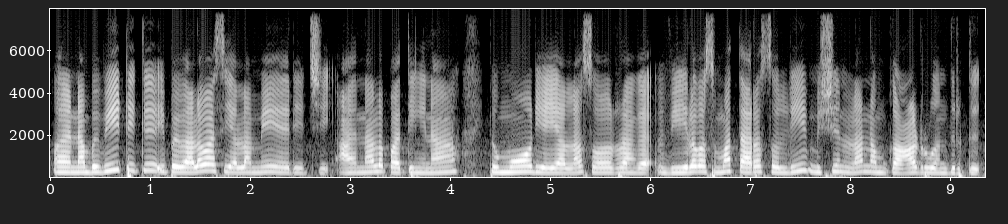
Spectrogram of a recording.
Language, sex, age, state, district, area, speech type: Tamil, female, 45-60, Tamil Nadu, Tiruvannamalai, rural, spontaneous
